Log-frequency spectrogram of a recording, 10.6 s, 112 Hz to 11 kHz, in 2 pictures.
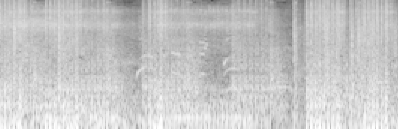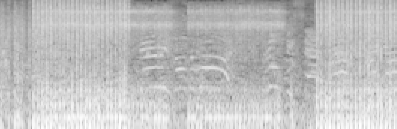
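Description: Bursts of .50 cal machine gun fire in the Brothers in Arms: Hell's Highway video game, loud rapid rattling volleys broken by short pauses, repeating over about ten seconds, with no talk.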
